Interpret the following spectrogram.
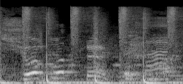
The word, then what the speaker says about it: chocotan: Galera, a pronúncia correta, em qualquer raça, se o cachorro é chocolate, é chocotan.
